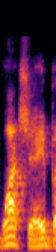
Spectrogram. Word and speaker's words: Buatsi: Like, people don't understand that Joshua Buatsi isn't even how you pronounce it. – Yeah. – But they just sounded out and they just said, yeah, it's Joshua Buatsi, and they roll on with it. When in actuality, you ask him, he's like, no, it's pronounced Watche, but everyone does it wrong.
